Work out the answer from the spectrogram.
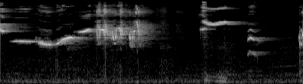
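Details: Hill blue flycatcher singing, recorded as a lure for catching and training birds: a rising whistled phrase followed by a bright burst, then short clear high notes after a pause.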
